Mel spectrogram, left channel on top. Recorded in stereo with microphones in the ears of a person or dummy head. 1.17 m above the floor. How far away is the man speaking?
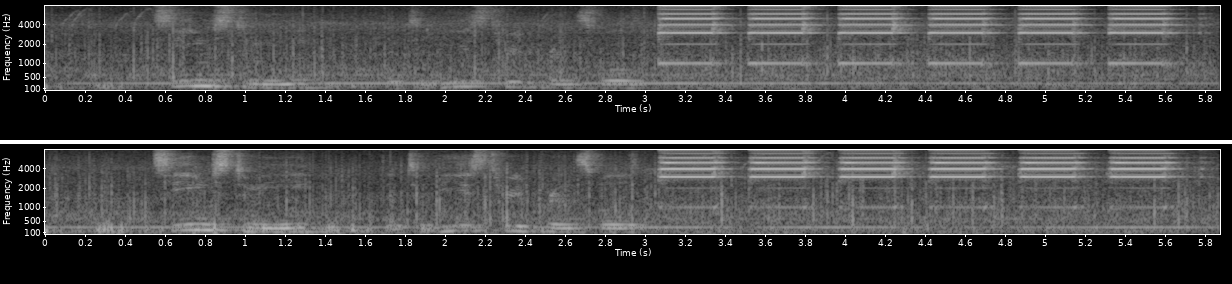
About 0.7 m.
